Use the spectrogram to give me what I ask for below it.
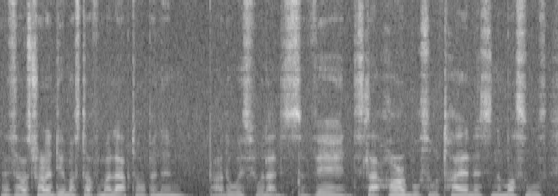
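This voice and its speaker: A man speaks very fast in a very deep, low pitch with very wide pitch swings. His tone is dark and mellow and somewhat breathy. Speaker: YouTuber sharing personal spiritual story. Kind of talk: personal testimony. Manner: halting.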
